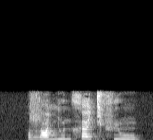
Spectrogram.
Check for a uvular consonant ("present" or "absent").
absent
